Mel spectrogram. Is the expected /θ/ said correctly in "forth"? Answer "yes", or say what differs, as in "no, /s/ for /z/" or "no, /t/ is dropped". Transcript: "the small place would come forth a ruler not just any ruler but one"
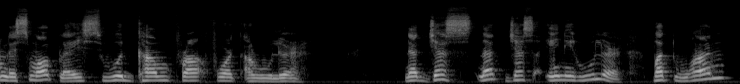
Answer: no, /t/ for /θ/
